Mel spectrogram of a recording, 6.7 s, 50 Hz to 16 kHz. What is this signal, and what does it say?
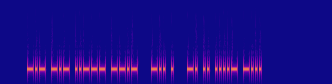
Morse code, heard as a keyed tone, about 30 wpm, 700 Hz. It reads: KK2Q DE NI4B
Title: USA Callsign DE Callsign - 4 Characters - 30wpm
